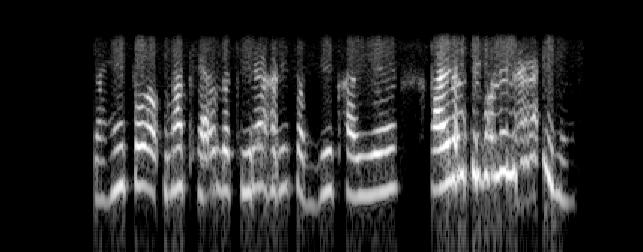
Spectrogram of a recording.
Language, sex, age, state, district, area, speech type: Hindi, female, 60+, Uttar Pradesh, Sitapur, rural, conversation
